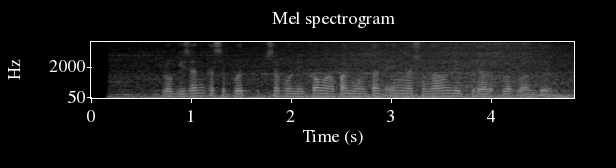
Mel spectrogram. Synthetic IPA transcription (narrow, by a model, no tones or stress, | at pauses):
loɡisankəsəbʊt̪̚səpunikɔmapanmɔnt̪anʔɪ̰ŋnasionalːibəɾalklʊp̚lʔɔ̰nd̪ɔn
